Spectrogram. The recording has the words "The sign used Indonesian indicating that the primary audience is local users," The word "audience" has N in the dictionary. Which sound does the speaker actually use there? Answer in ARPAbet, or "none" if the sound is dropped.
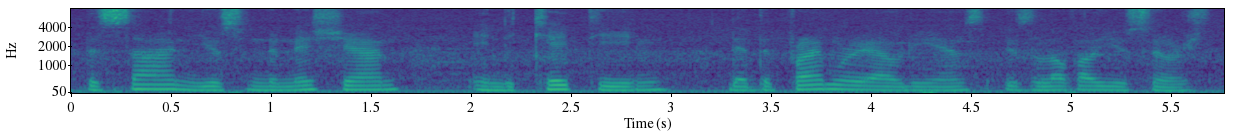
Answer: N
